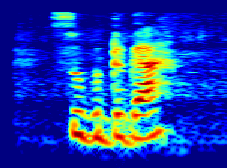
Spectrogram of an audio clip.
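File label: "sũgdga", Mooré; articulation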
